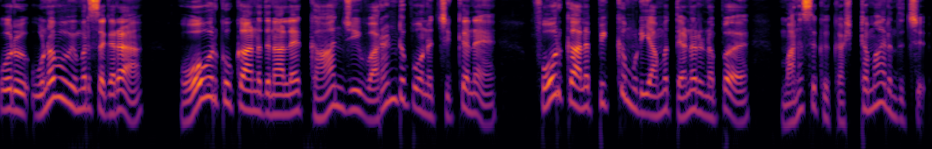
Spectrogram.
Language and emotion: Tamil, sad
